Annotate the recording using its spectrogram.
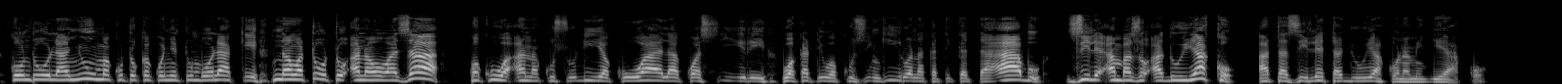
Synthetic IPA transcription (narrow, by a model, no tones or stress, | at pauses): kɔndɔlaɲumakutɔkakwɛɲɛtumbɔlakɛnawatɔtɔʔanaɔwazaː | kwakuwaʔanakusuɗiakuwalakwasiɾiwakatiwakuziŋɡiɾwanakatikataaɓu | zilɛʔambazɔʔaɗuijakɔ | atazilɛtaʄuːjakɔnamiʄija̰kɔ̰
